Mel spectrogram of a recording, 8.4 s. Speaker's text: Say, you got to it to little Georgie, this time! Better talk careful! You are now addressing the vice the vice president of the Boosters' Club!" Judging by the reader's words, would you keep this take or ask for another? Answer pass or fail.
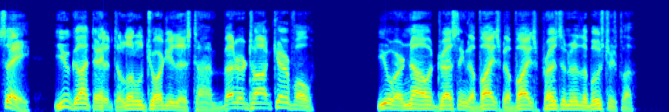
pass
